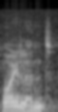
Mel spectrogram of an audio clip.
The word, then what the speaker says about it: Højlund: He says Højlund broke 2 records yesterday, being the youngest to get 6 in the Premier League, and scored United's fastest away goal in 38 seconds. He's the real deal. Rasmus Højlund.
